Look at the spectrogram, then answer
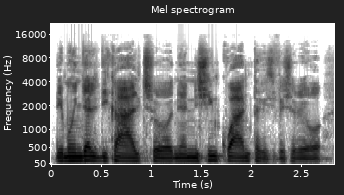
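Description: A man co-hosts a music radio show in relaxed, chatty talk. His voice sits low, and he hesitates often, filling pauses with "eh" as he builds up a story. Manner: hesitant, many fillers, storytelling. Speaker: radio co-host. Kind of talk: casual music radio chat.

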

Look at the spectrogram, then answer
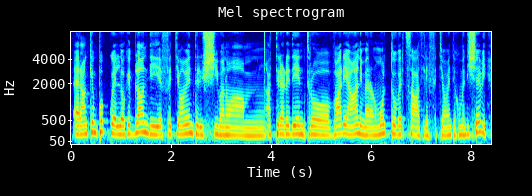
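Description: A woman co-hosts a music radio show in loose, easygoing chat. Her voice sits low, with a dark, mellow tone. She wanders from one tangent to the next and laughs easily. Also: steady tone, moderate pace, hardly any pauses. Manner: chatty, digressive, laughs easily. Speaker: radio co-host.

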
